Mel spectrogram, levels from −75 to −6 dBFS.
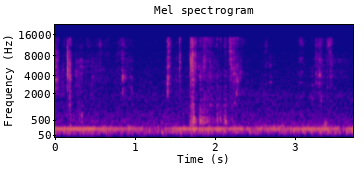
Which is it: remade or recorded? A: recorded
